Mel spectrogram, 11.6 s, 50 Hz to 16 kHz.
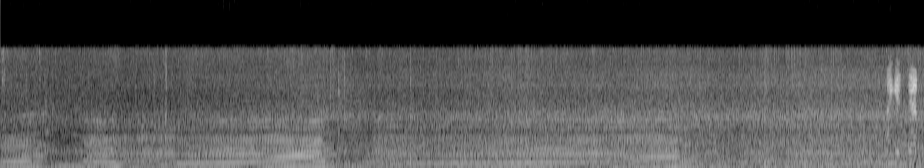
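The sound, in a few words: Tanabe Medallion exhaust revving on 2009 Toyota Yaris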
